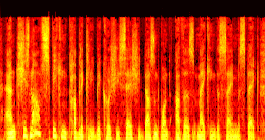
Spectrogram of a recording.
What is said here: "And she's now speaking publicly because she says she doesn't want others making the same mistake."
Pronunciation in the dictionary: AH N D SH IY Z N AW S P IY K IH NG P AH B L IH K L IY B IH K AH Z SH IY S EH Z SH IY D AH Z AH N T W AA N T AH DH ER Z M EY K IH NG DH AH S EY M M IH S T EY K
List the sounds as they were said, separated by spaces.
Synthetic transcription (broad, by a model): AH N SH IY Z N AW S P IY K IH NG P AH B L IH K L IY B IH K AH Z SH IY S EH Z SH IY D AH Z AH N T W AA N T AH DH ER Z M EY K IH NG DH AH S EY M M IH S T EY K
